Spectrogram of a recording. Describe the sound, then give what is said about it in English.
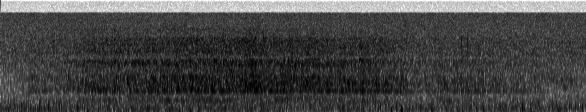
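A submarine's engine labors at full power astern, trying to free its fouled propeller, a steady heavy rumble with a churning mechanical roar that holds loud and constant throughout, with no voices. “In that case, we may be able to reverse and free it. Full speed astern.”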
